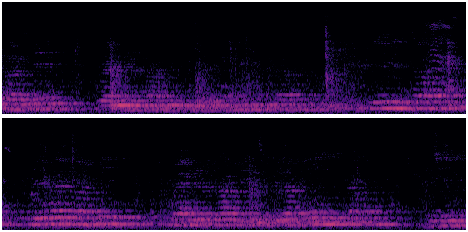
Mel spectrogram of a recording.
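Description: A congregation sings a slow hymn together in a large echoing hall.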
